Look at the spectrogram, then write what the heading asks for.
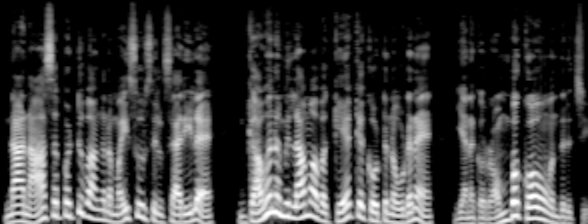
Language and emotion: Tamil, angry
